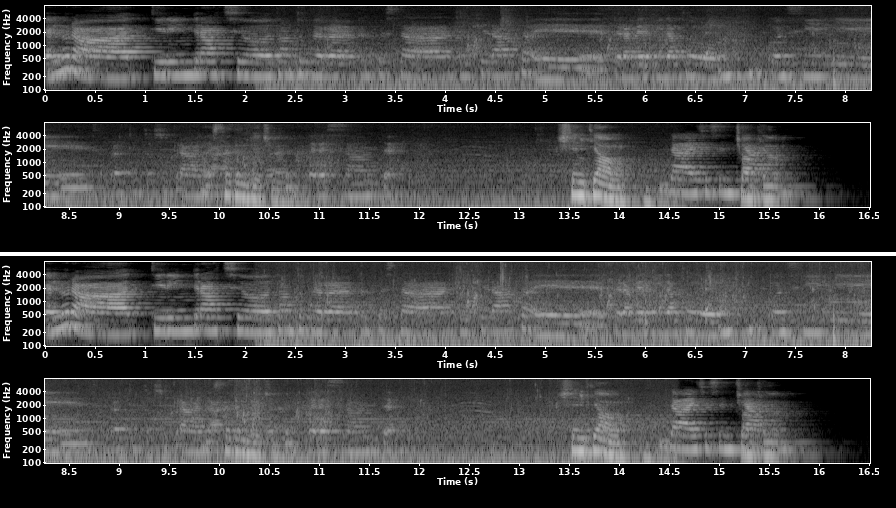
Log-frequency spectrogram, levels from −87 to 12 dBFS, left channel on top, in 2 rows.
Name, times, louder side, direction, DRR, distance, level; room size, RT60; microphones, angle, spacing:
voice 1, 0.0-10.2 10.5-11.8 14.4-15.7, right 2 dB, 20° right, 4 dB, 0.8 m, -31 dB
sound 1, 2.1-14.6, right 4 dB, 75° right, 0.5 m, -37 dB
voice 2, 9.8-10.8 13.4-14.4 15.2-15.6, left 2 dB, 30° left, 7 dB, 0.4 m, -27 dB
9.2 x 6.2 x 2.7 m, 0.80 s
head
